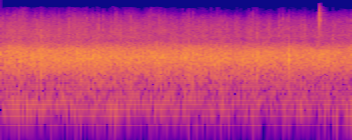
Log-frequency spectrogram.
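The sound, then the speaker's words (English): Steady applause from an audience clapping for a man after a prayer fills the whole stretch, a dense wash of many hands clapping at once, even in loudness with no voices over it. “Yeah, you can clap for him if you want.”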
